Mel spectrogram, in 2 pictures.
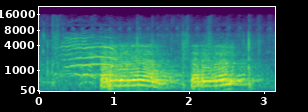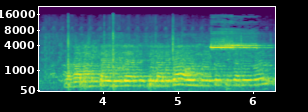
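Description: A loud voice calling out in drawn-out phrases with short breaks. Near the end, a short, shrill referee's whistle blast sounds over it.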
